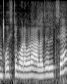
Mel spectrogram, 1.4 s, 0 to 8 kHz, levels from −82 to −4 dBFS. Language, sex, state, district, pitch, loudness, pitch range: Bengali, female, West Bengal, North 24 Parganas, 215 Hz, -14 LUFS, 205-230 Hz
